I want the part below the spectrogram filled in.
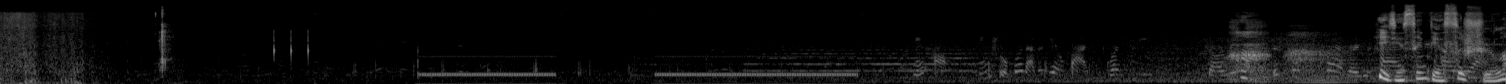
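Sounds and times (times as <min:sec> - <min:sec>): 
steady electronic ringback tone of an unanswered phone call: 0:04.2 - 0:05.6, 0:06.6 - 0:08.6
soft breath: 0:12.3 - 0:13.4
speech: 0:13.8 - 0:15.0.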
